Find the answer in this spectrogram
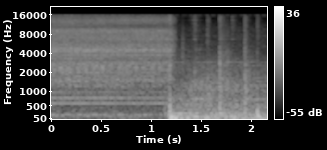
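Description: Small electric motor spinning a water-filled bowl: a steady whine over hiss that stops suddenly about a second in. Background music with a beat follows.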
